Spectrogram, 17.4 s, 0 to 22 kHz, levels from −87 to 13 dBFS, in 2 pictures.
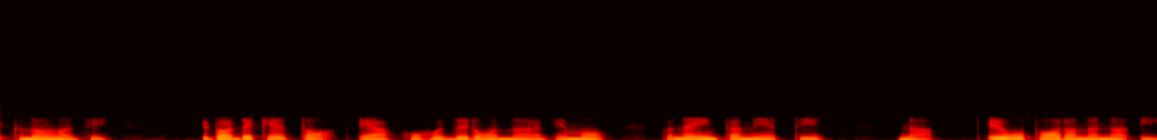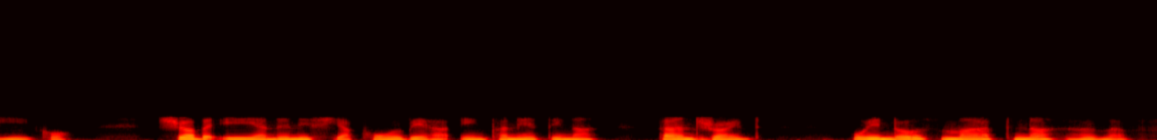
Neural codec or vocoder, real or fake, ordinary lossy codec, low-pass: codec, 16 kHz, 0.2 kbps, FocalCodec; fake; none; 3.6 kHz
